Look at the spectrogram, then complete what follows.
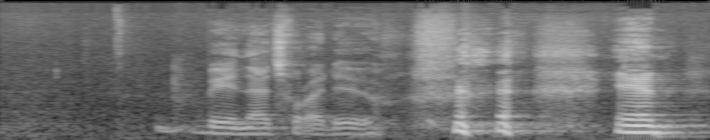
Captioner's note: chuckle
